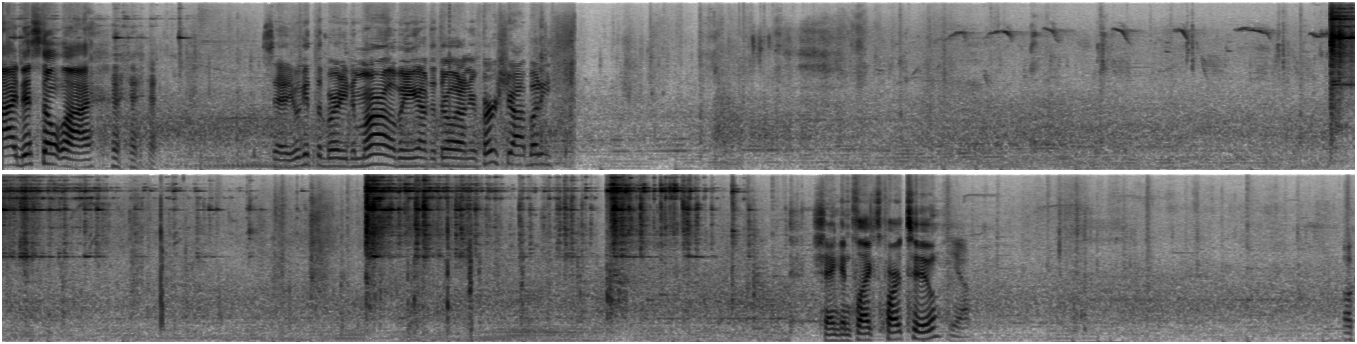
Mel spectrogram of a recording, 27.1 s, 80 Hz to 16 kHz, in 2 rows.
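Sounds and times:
metal chains jingling: 1.7s - 2.6s, 13.3s - 21.4s
footsteps on grass: 16.0s - 17.1s.

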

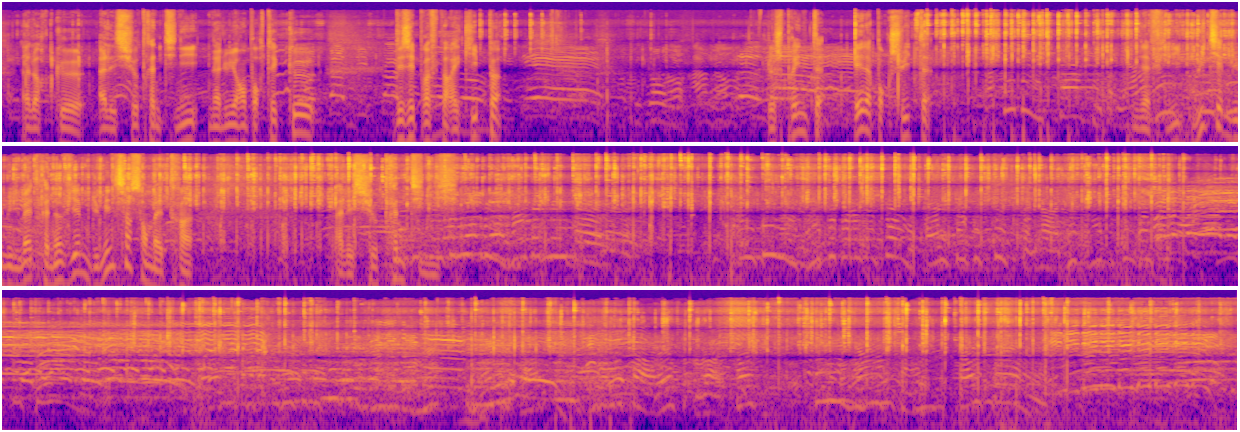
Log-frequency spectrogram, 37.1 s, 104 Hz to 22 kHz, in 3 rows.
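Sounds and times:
people talking: 0.0s - 14.6s, 15.6s - 37.0s
sharp high ticks and scrapes: 8.7s - 37.0s.

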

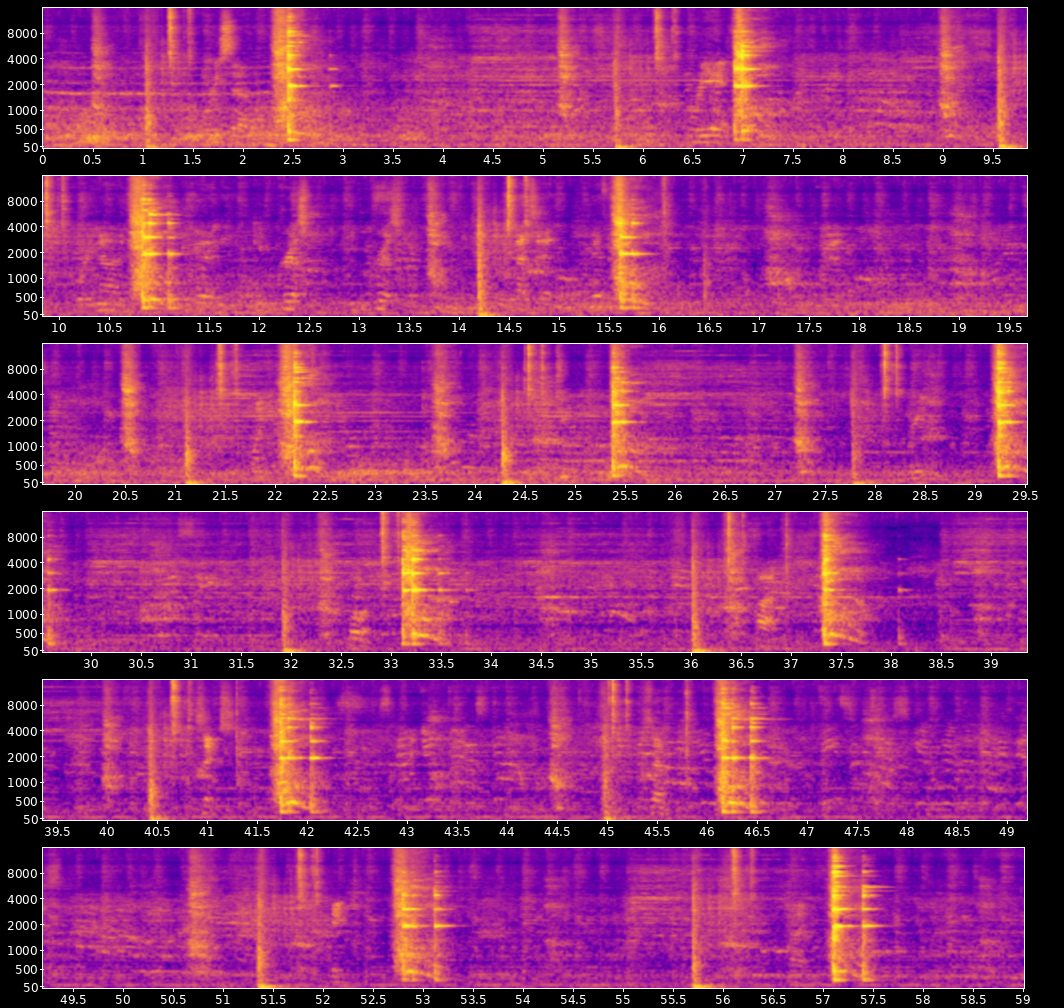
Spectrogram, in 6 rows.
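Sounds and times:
kettlebells clanking together: 2.3s - 3.0s, 5.8s - 7.4s, 9.6s - 11.4s, 15.5s - 16.1s, 21.1s - 22.6s, 24.2s - 25.8s, 29.2s - 29.8s, 32.9s - 33.8s, 41.6s - 42.3s, 46.0s - 46.8s, 52.7s - 53.4s, 57.0s - 57.8s.

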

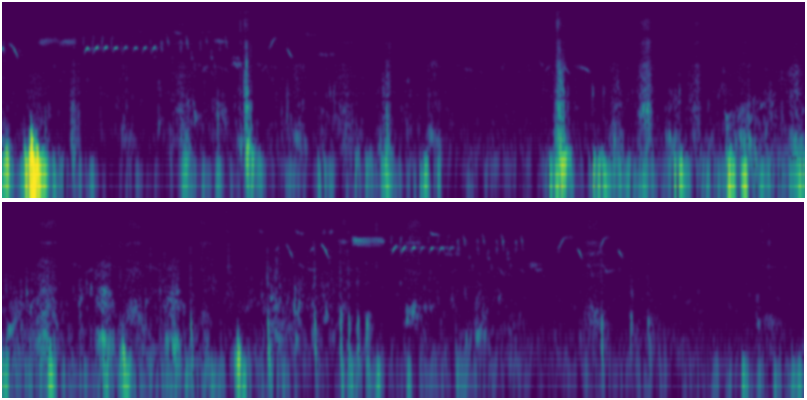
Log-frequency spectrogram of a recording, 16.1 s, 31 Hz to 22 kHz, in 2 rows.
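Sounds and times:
small bird chirping: 0.0s - 3.4s, 10.7s - 14.4s
horse chewing grass: 0.0s - 16.0s.

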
